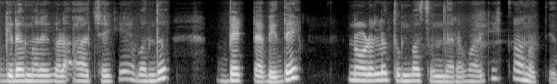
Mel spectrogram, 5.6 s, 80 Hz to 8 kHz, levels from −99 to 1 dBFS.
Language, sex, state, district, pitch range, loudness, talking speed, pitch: Kannada, female, Karnataka, Koppal, 190-235 Hz, -18 LUFS, 85 wpm, 205 Hz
